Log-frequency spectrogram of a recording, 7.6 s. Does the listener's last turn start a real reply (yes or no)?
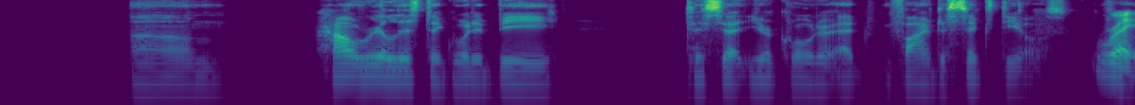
yes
